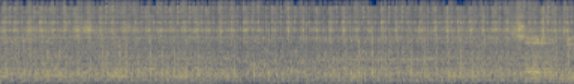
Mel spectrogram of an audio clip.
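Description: An embroidery sewing machine stitching heart designs onto flip-flop straps, a fast, steady mechanical rattle and whir running throughout at close range with a voice talking over it.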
